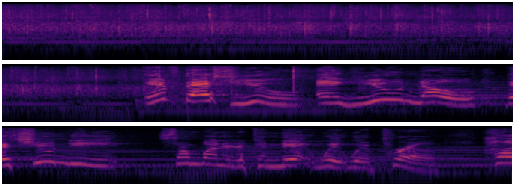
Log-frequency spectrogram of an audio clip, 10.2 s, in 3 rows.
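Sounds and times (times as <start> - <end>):
audience applause: 0.0 - 4.4
speech: 4.4 - 10.2.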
